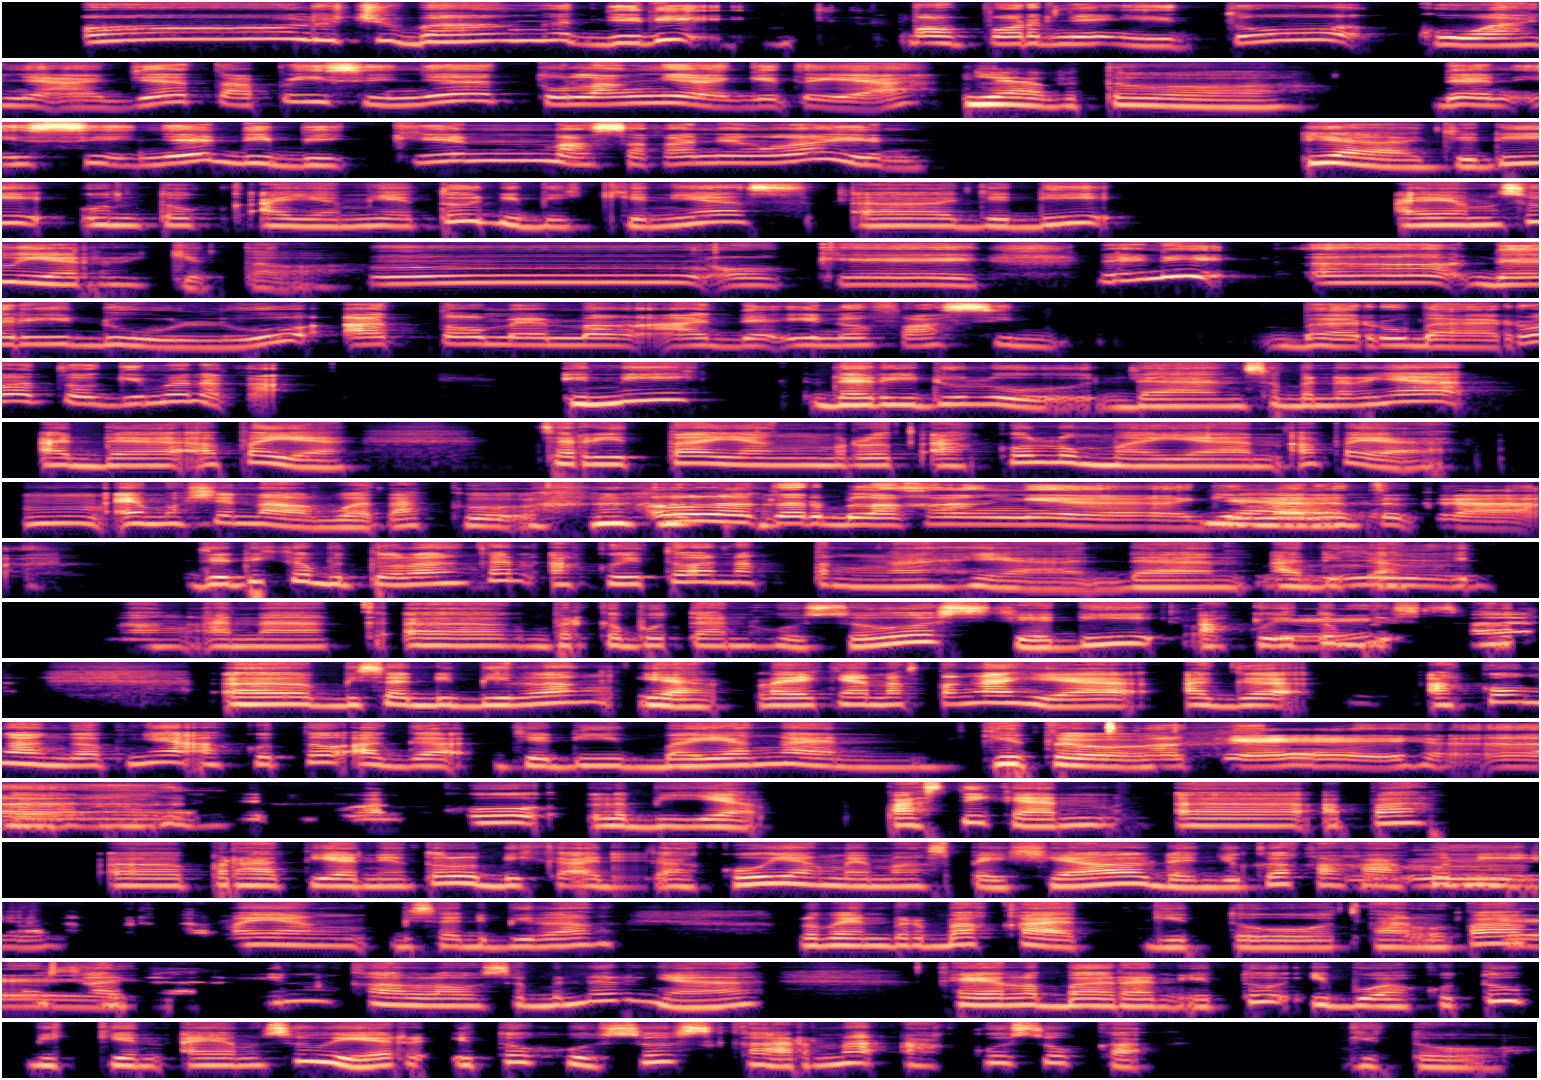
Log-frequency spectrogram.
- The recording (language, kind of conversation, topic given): Indonesian, podcast, Apa tradisi makanan yang selalu ada di rumahmu saat Lebaran atau Natal?
- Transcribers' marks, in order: other background noise; chuckle; tsk; chuckle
